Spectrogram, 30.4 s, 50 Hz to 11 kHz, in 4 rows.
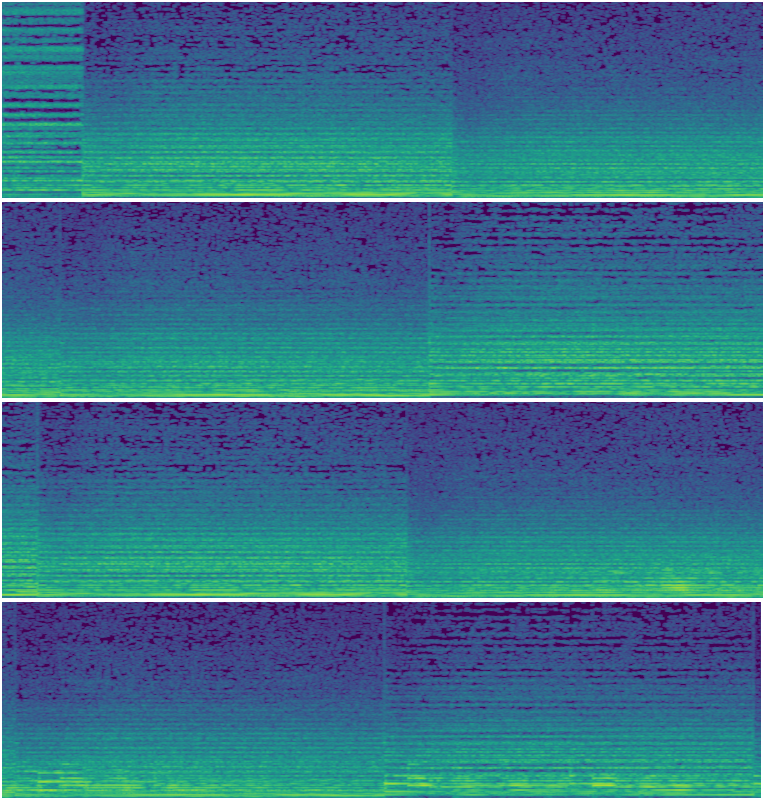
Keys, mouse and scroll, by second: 1.4 click, 10.8 click, 20.6 middle click.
